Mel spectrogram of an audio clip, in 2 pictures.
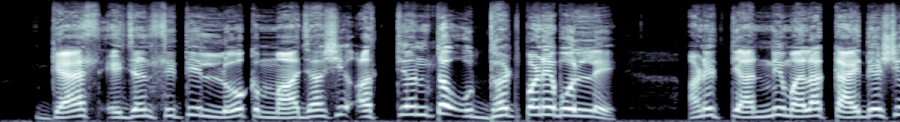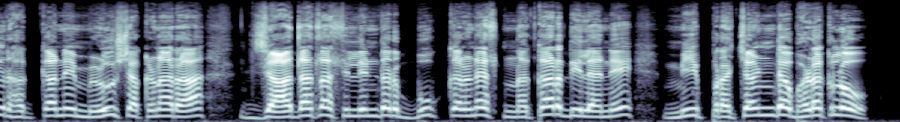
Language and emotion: Marathi, angry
